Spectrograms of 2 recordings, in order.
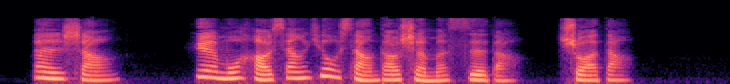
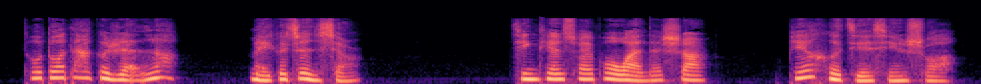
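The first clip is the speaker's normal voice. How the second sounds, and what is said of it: Speaking quietly, softly. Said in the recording (Chinese): “小声的说”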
